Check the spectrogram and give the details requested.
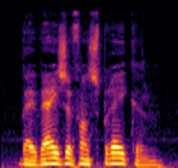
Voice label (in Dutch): bij wijze van spreken, Dutch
